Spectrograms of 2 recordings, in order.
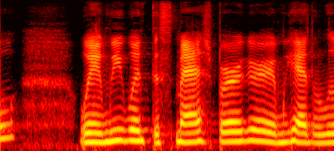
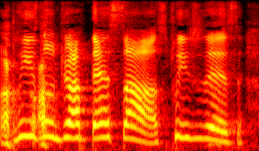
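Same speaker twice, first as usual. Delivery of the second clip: put-on yelling, higher and louder; 4 semitones higher, 4 dB louder than usual. Retelling passing out food to the kids in the car: imitating own yelling. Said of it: "I'm yelling like".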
